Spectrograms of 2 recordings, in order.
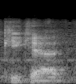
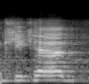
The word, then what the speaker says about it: KiCad: casual let's mess with keycad video I think it's key yeah maybe it's kind of cat seems like keycat's the correct pronunciation anyway moving right along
